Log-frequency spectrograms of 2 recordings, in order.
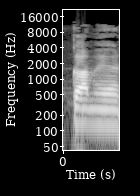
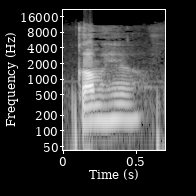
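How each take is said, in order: First: It is said flatly, without mood. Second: It is said in a romantic tone.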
